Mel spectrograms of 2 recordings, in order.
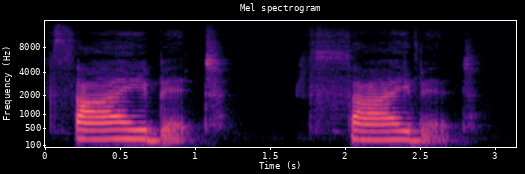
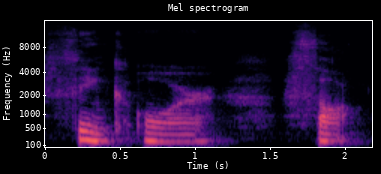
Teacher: on that first sound, my tongue is going between my teeth and I'm blowing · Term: th sound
